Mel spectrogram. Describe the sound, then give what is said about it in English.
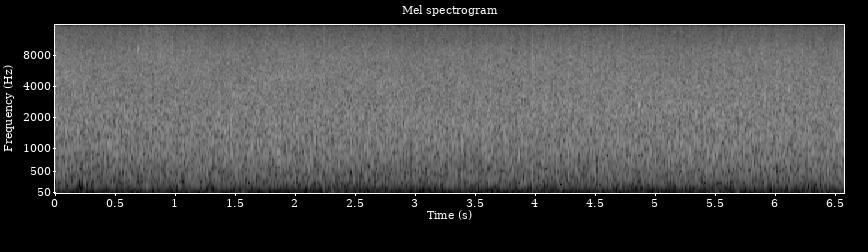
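Clear, cool water running over rocks in a fern-lined river, a steady, full rushing and gurgling that holds an even loudness throughout, with no voices. “come back to the sound of this running, clear, cool water running over the rocks”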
